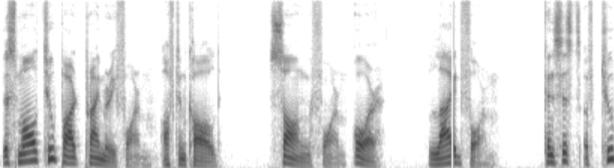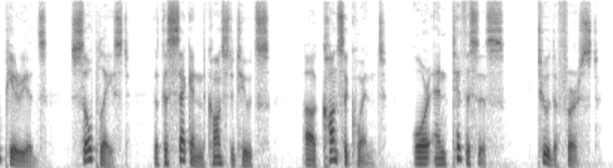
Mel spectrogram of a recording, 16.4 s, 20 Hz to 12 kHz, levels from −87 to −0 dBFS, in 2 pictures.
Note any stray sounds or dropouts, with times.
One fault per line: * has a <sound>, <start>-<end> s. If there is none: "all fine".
* has a dropout, 6.0-6.1 s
